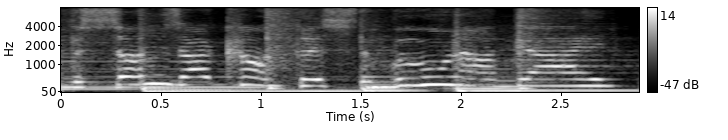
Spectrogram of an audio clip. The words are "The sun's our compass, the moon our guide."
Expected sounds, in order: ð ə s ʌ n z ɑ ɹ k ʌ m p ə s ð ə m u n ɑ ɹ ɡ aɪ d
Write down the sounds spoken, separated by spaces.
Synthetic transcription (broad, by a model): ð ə s ʌ n z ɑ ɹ k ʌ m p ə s ð ə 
